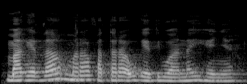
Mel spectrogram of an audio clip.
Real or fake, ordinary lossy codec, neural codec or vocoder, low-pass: real; none; none; 19.8 kHz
